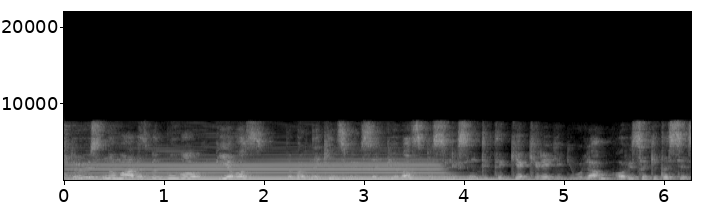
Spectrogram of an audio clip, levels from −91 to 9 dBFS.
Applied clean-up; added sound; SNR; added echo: none; Bowed string instrument; 1 dB; reverberation time 0.3 s.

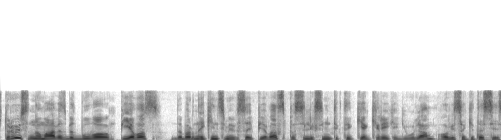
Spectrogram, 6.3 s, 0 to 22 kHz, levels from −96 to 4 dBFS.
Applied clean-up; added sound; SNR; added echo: none; none; none; none.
